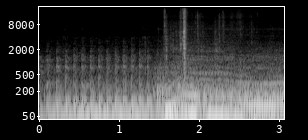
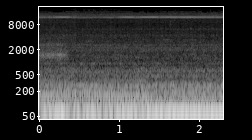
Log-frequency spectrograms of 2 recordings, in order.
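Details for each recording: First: Porsche Panamera S with a loose timing chain, engine out of time and at risk of the cam adjusters slipping; uneven, stumbling idle with lumpy thumps and sag-then-surge, misfiring. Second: Porsche Panamera S V8 after timing-chain kit repair, just restarted after refueling, some items still unplugged; deep, even idle rumble with steady low pulses, no ticks or stumbles, no vibration; smooth healthy idle.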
